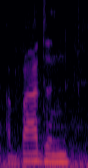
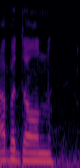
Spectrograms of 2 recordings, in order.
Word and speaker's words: Abaddon: And yes, I relinquish my pronunciation of Abaddon to Abaddon, despite having spoken Operator, you have remembered well how the Tenno arm themselves.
